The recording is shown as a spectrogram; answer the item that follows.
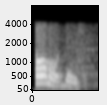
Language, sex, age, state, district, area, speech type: Marathi, male, 18-30, Maharashtra, Yavatmal, rural, conversation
